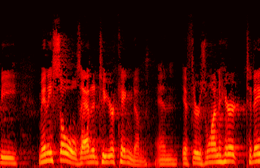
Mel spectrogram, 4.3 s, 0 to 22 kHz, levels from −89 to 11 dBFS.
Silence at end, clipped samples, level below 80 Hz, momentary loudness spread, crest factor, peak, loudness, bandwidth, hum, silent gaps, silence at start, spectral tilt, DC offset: 0 s; under 0.1%; -64 dBFS; 13 LU; 14 dB; -18 dBFS; -32 LUFS; 13.5 kHz; none; none; 0 s; -6.5 dB/octave; under 0.1%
